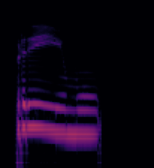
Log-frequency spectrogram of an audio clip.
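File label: "primu", Sardinian, female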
